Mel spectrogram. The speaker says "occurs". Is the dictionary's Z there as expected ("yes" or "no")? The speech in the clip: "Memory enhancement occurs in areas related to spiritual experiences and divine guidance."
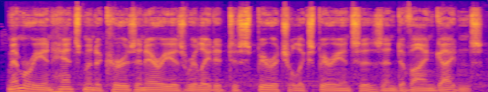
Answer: yes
